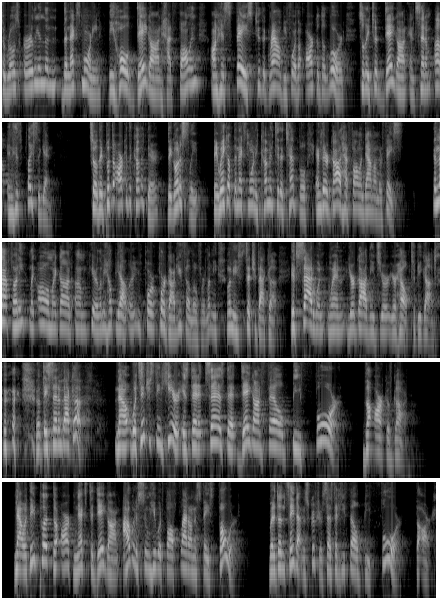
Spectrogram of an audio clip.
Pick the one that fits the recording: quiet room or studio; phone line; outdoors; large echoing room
large echoing room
